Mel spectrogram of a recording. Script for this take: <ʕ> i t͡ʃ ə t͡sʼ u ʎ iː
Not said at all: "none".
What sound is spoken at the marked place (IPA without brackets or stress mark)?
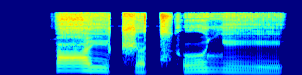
ʕ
